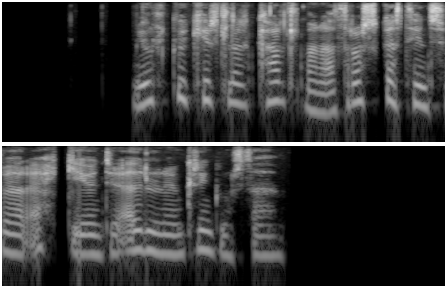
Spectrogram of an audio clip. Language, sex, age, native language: Icelandic, female, 40-49, Icelandic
